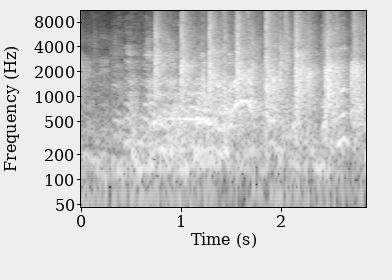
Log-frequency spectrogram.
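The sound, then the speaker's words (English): An audience breaks into clapping partway through, a steady patter of hands swelling and rippling for a couple of seconds, mixed with murmuring voices and a bit of laughter. “People are clapping”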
